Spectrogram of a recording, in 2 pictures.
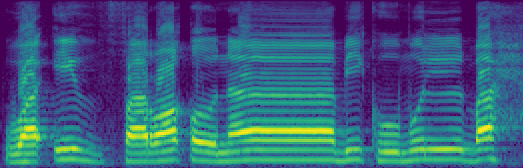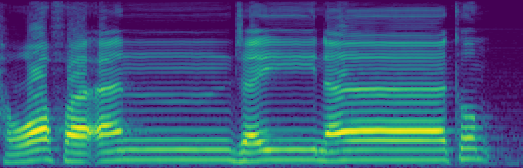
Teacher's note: سب سے پہلے واو ہونٹ گول کر کے ادا کی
